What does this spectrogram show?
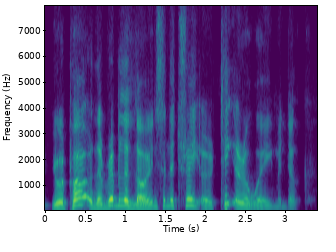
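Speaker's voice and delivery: put-on loud, high start falling away, West Country British accent; Southern British Darth Vader. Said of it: "Not like Darth Vader had. ... That's what he talked like".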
